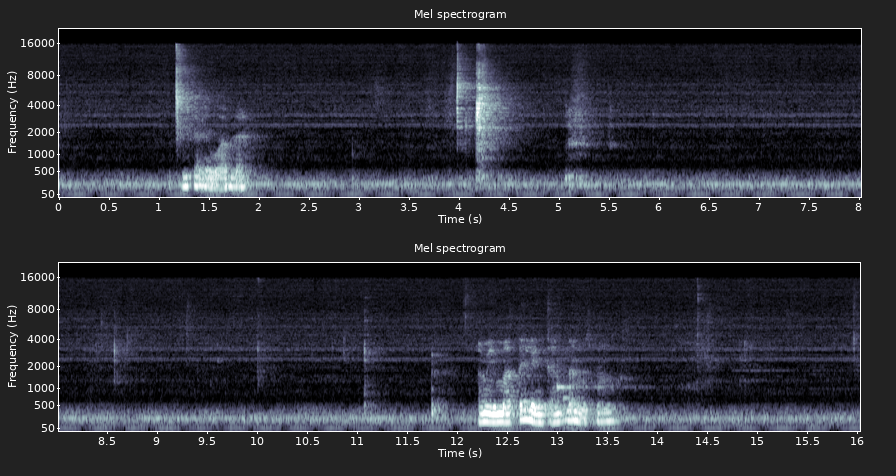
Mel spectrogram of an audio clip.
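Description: A woman bites into crunchy food.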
